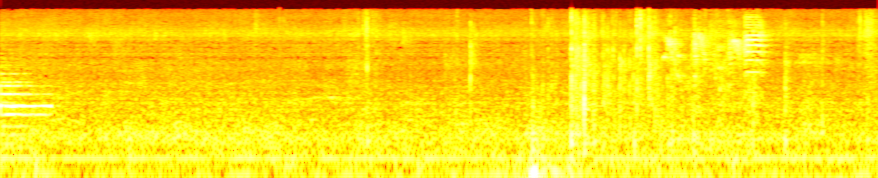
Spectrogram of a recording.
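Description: A quiet room with a scatter of faint clicks and rustles from handling in the second half, ending with a short high squeak.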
